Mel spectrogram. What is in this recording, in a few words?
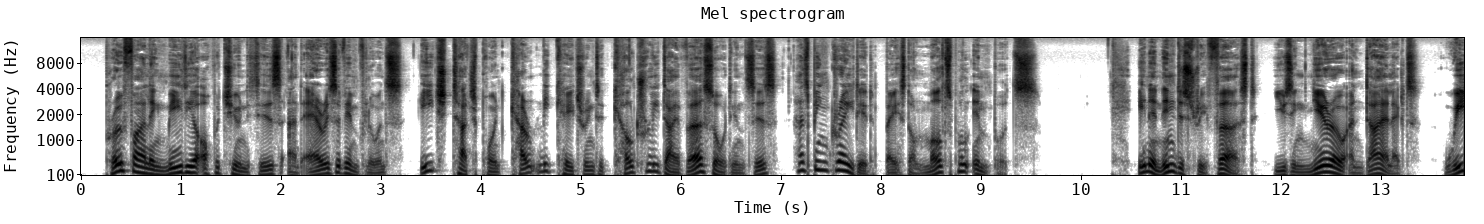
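elearn english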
